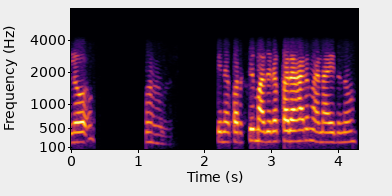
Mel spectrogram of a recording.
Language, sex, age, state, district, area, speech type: Malayalam, female, 45-60, Kerala, Malappuram, rural, conversation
